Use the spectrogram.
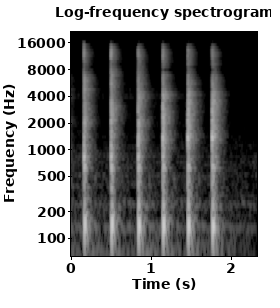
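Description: Six sharp metallic knocks at an even, steady pace, a small screwdriver driven against a part during a MAXA transmission teardown, close and clear with no talking.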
